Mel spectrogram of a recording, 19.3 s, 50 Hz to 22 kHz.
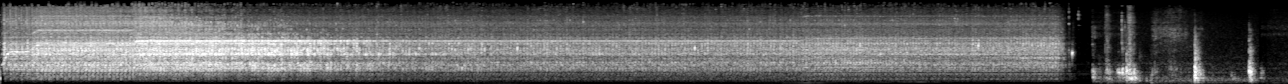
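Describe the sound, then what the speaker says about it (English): A sewing machine runs a steady zigzag stitch down the edge of an 18-inch fabric strip for pleats, a continuous mechanical whir that eases slightly before stopping, followed by a few light clicks and handling sounds. "I'll simply set my fabric under the presser foot, and I have it right at the center so that the zigzag overlaps the edge of the fabric"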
